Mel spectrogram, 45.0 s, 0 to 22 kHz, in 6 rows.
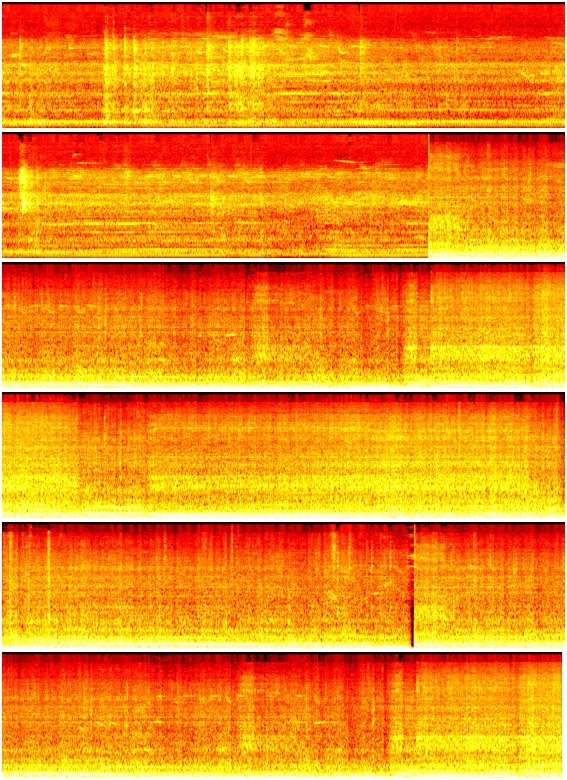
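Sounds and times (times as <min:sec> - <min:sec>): loud engine running: 0:00.0 - 0:45.0.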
